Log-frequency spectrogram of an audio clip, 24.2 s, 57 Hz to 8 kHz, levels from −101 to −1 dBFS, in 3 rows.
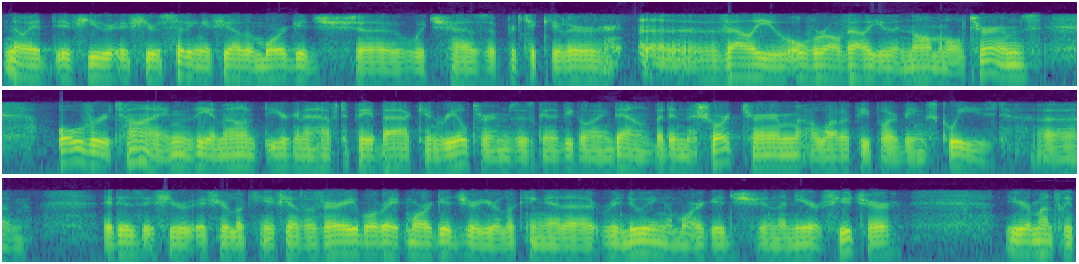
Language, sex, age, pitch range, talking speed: English, male, 50-69, 80-90 Hz, 215 wpm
